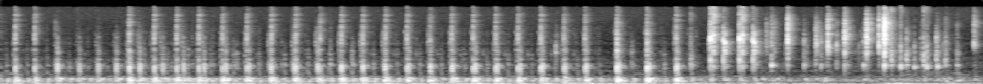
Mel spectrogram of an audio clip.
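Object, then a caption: Plastic game controller. Fingertips tap and press the top and bumper area of a hollow black plastic Xbox One controller. The result is a rapid, steady string of short, dry clicks over a low hollow thump. Toward the end the taps turn brighter and sharper, each dying away almost instantly.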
